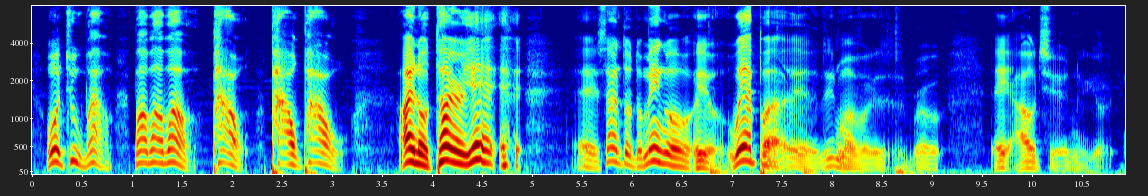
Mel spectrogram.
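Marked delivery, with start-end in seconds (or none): 0.1-4.6 high punch noises bursting into a loud boast; mock Dominican fighter hyping himself up; hyped-up Dominican. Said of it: "That's how you should have been". 5.5-7.5 high, festive Dominican shout-out; mock Dominican fan calling out; Dominican hype. Acting out cheering Dominican fans.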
